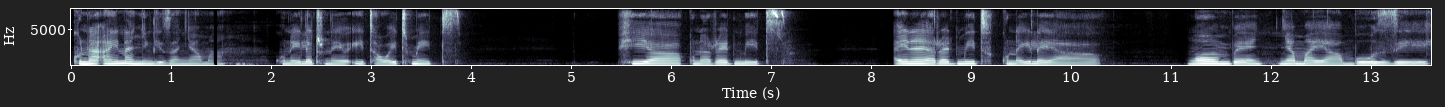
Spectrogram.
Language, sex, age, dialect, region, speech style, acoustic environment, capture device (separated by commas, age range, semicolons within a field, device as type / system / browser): Swahili, female, 18-24, Kenya - Mombasa, Kenya, focused, nature, mobile / Linux / Chrome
